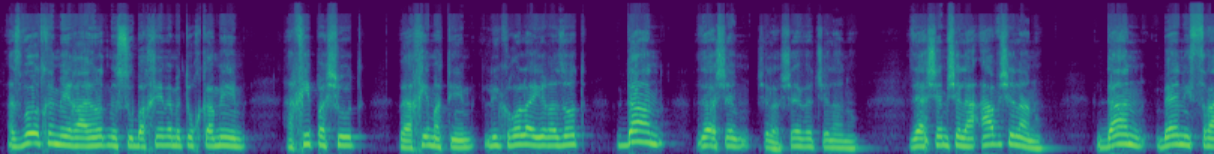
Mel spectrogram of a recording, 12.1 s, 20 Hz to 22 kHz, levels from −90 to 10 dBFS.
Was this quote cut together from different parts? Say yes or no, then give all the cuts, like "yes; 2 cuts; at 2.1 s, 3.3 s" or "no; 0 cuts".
no; 0 cuts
